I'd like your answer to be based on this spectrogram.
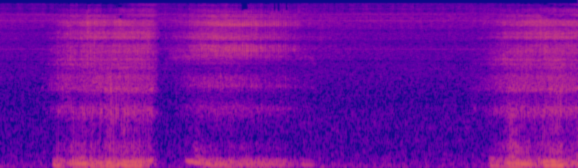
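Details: Golden retriever puppy snoring: low rumbling snores on each breath with quiet pauses between, in a small room.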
